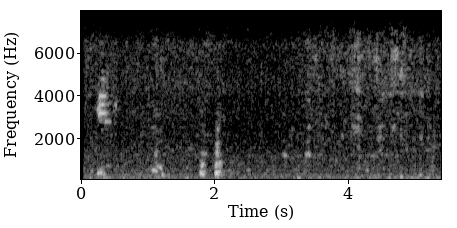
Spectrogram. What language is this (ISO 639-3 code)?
lug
